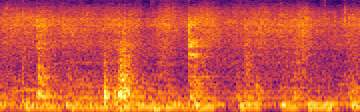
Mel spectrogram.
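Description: Onions sautéing in a pan for spicy chicken dum biryani: a steady, close sizzle with repeated scraping stirs of a spoon against the pan, no voices.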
